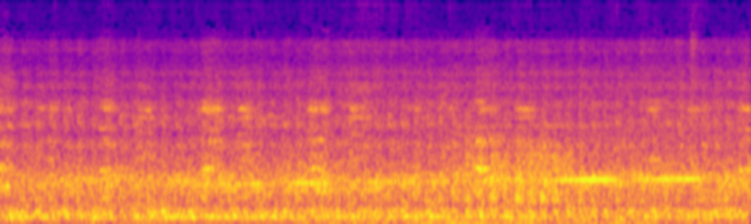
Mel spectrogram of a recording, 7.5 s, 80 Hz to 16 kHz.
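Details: JR Jōban Line 701 series train recorded 8 January 2021, getting louder on entering an elevated section: steady rail roar with a faint repeating thud once per wheel turn from a wheel flat.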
